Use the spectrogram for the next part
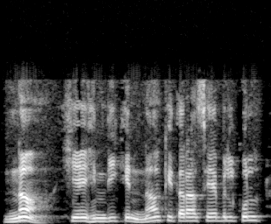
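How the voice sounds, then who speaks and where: Slow guy teaching phonetics, breaks every word into sounds, dull lo-fi sound. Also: high-pitched. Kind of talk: phonetics lesson at a board.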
